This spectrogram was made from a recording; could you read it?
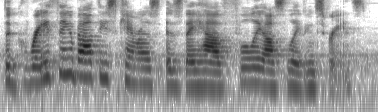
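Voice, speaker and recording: A woman's voice: mid-range voice, expressive, brisk, bright, forceful tone. A woman hosting a casual workshop, presenting in an informal, chatty and emphatic way from an indoor room. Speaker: host and photographer. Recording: noticeable background noise.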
